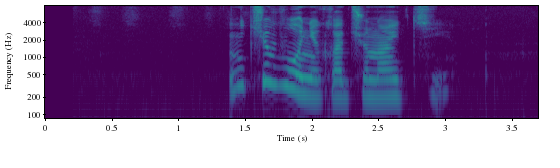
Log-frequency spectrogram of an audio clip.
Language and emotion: Russian, angry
